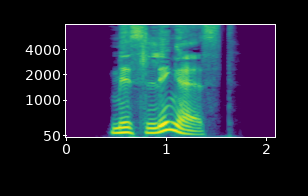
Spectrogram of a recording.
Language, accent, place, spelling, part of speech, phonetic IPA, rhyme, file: German, Germany, Berlin, misslingest, verb, [mɪsˈlɪŋəst], -ɪŋəst, De-misslingest.ogg
- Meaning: second-person singular subjunctive I of misslingen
